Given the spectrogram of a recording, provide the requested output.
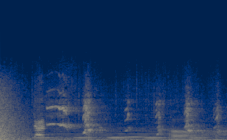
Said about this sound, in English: A dog. Only a dog. Yes, it's only a dog.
